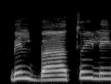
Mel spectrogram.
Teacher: अब चाहे तो के नीचे जेर है लेकिन उसको भी हमने हैवी करके ही पढ़ना है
